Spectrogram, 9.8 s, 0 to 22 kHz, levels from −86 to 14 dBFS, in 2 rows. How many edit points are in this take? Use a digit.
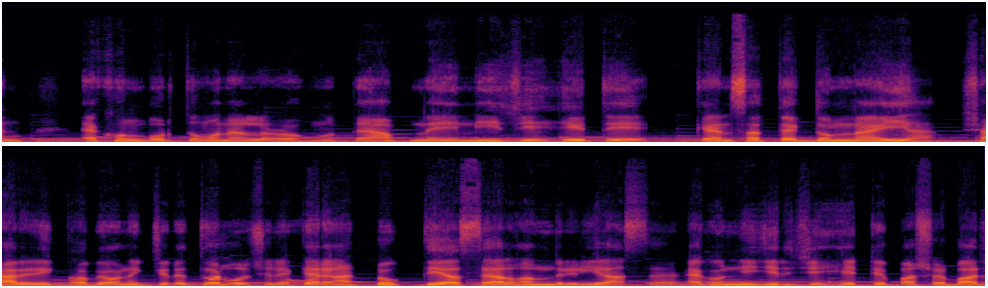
0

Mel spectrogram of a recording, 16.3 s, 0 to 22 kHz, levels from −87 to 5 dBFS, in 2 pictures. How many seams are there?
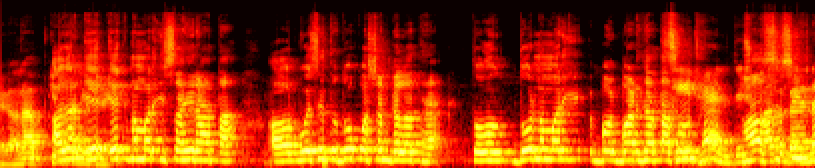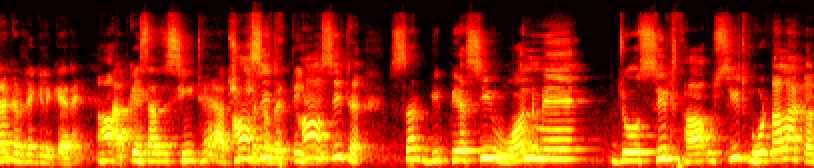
0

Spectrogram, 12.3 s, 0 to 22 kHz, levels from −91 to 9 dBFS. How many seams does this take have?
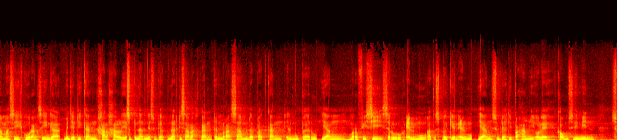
5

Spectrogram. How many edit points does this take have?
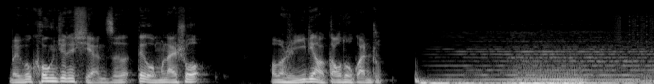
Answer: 1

